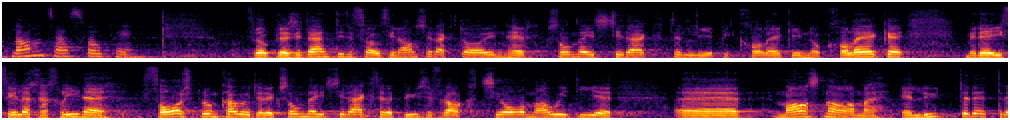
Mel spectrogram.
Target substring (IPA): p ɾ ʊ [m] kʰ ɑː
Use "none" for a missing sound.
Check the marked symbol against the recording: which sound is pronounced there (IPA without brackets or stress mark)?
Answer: ŋ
